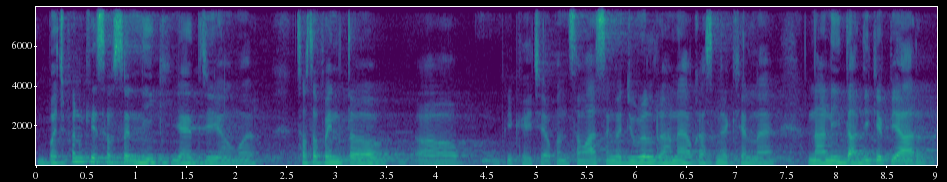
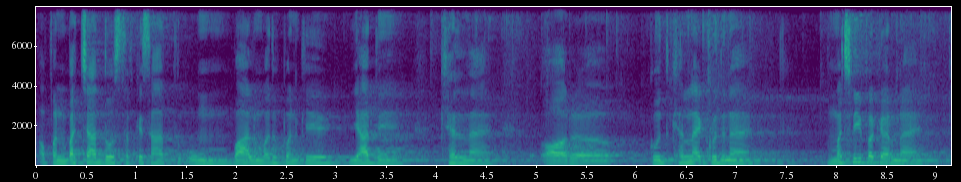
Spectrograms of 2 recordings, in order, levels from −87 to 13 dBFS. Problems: constant background noise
